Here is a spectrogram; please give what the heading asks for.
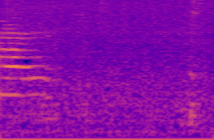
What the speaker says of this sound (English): oh, we have my little chatterbox kitty behind me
